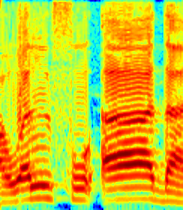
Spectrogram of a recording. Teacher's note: یہ واو نہیں حمزہ پڑھیں گے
